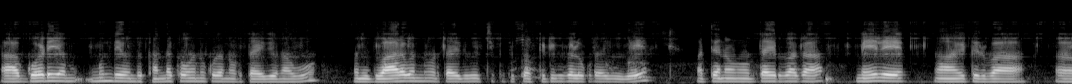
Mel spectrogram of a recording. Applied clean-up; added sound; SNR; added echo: neural separator model SepFormer DNS4.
